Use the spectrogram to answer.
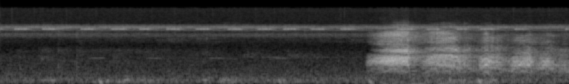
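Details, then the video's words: Great Green Macaw calling in Costa Rica. After a quiet stretch with a steady high insect whine, a burst of loud, grating, broadband squawks erupts and continues in rough pulses to the end. "Great Green Macaw"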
